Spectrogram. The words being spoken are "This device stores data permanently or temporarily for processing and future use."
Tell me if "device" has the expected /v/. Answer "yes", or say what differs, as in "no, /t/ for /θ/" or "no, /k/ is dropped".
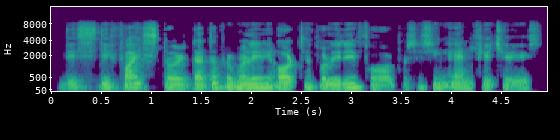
no, /f/ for /v/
